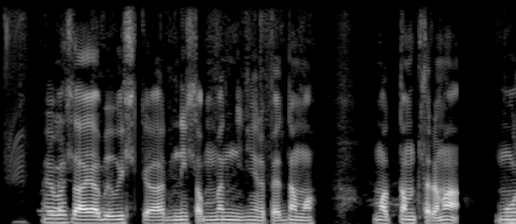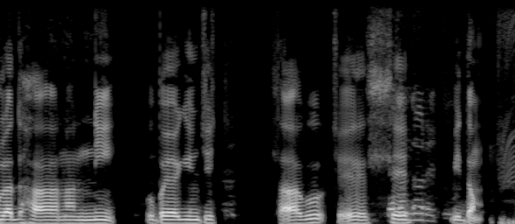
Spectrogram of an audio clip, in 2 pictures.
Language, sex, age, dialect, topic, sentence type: Telugu, male, 18-24, Central/Coastal, agriculture, statement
